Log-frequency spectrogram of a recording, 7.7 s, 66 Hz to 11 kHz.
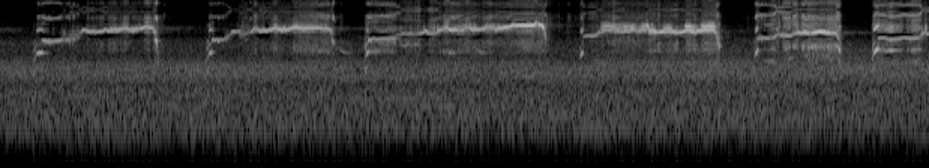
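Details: Nest of wild bald eagles at Berry College, morning of 4/12/23: the mother brings fish, the young bird grabs them, and all three eat. A run of long, strained, high whistles, each climbing slightly, repeated about once per second.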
